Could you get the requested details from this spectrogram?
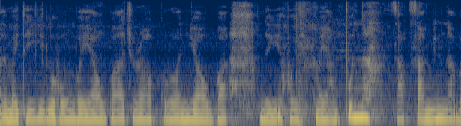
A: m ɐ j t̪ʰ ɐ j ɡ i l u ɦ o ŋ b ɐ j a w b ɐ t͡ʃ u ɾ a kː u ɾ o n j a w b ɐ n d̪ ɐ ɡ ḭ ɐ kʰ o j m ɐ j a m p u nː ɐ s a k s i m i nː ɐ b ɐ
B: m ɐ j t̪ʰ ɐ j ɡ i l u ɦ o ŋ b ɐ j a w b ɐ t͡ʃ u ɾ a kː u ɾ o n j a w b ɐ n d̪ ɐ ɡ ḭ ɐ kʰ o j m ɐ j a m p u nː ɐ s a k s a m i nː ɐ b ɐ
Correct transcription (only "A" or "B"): B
